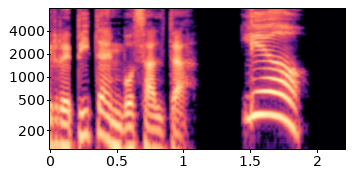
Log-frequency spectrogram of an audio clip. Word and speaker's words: 六: 六，六，六，六，六，六，六。 Se pronuncia con el cuarto tono.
